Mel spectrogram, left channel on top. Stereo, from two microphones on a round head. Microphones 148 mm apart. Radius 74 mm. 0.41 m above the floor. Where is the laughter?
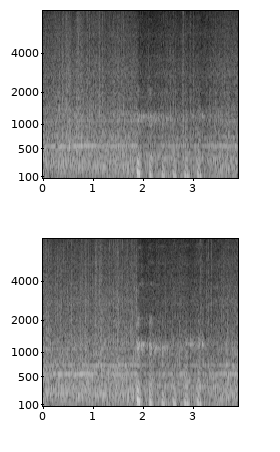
35° right (ahead or behind), 2.5 m; by 3.2 s 25° right (ahead or behind), 1.5 m.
